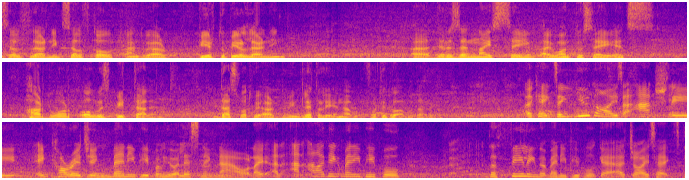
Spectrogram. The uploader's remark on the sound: THE AGENDA LIVE AT GITEX GLOBAL. We broadcast live from the largest tech and start-up show in the world.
